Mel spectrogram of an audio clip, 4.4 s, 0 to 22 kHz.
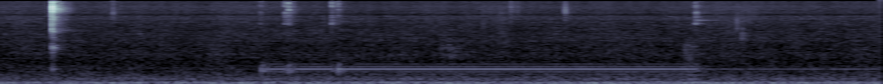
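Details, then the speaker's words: Restored antique fixture with original ballast and wiring lighting an NOS Mazda Westinghouse F15T12 blue fluorescent tube: faint steady buzz as the tube strikes and holds, normal for the old ballast. "now you can maybe hear that that fixture you know buzzing a little bit on the startup and that's because when it comes to these fixtures and when I restored these I wanted to keep all original components in it as possible"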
